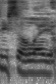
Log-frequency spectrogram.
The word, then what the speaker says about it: Isole: And it's pronounced Isole only because I was living in Hawaii at the time. And in the Hawaiian language, that's the way it's pronounced.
